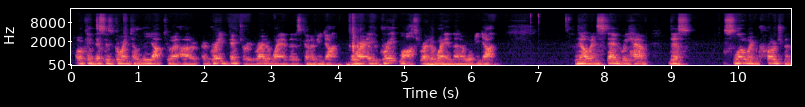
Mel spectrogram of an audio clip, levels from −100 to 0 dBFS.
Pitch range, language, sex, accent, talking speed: 115-140 Hz, English, male, American, 220 wpm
